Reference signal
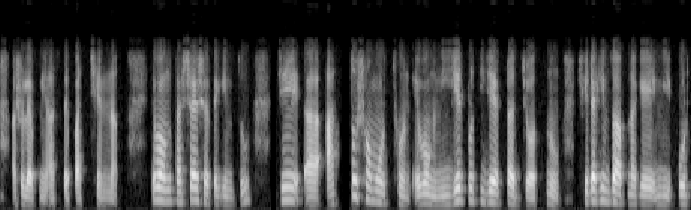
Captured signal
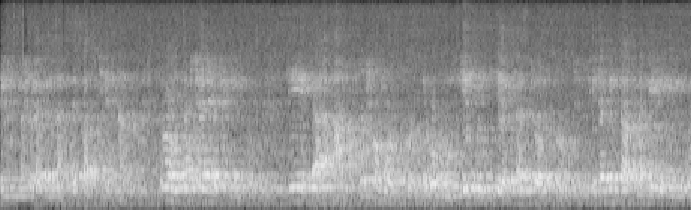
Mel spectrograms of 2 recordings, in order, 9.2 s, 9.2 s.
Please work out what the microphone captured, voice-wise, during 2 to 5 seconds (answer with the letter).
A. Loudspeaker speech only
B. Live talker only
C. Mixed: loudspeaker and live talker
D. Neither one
A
